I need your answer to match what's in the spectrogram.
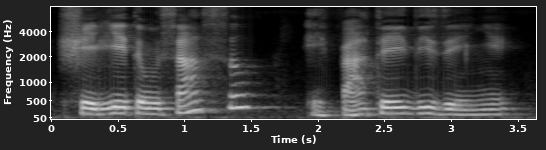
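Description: Woman voicing a gentle storybook teacher, slow and low, warmly encouraging the children. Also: very animated, exaggerated voice. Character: kind female schoolteacher, gentle and encouraging. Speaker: teacher figure.

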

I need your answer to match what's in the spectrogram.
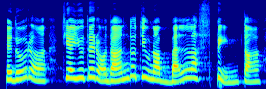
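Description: Woman playing a male storybook octopus, kind, bashful, gentle, slow, drawn-out. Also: high voice, animated, pitched above the performer's own voice. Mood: kindly.

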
